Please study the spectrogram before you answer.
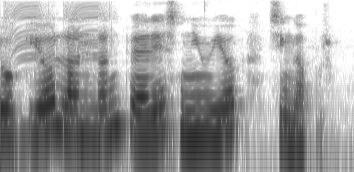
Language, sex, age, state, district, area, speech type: Nepali, female, 45-60, West Bengal, Kalimpong, rural, spontaneous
